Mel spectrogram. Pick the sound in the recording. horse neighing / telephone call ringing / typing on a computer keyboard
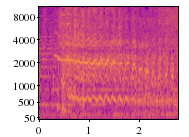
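horse neighing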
